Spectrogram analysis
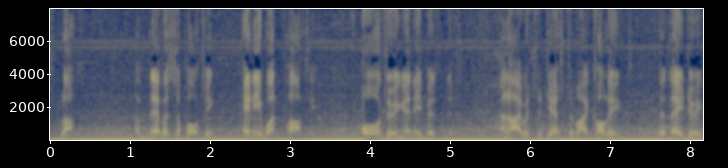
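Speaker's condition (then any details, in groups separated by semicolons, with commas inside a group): No condition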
